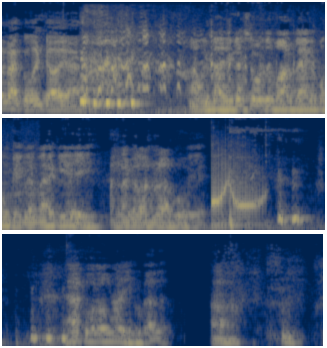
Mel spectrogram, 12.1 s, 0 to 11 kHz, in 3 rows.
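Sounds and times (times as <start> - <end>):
cartoon boing sound effect: 6.7 - 7.4.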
